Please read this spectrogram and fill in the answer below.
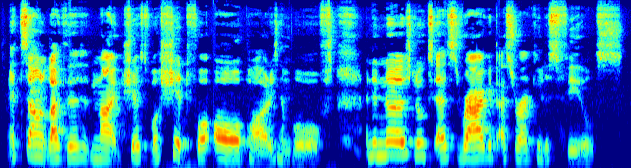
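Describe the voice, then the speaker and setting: A woman reading fan fiction aloud in an even, steady narration. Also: mid-range voice. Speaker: podfic reader.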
